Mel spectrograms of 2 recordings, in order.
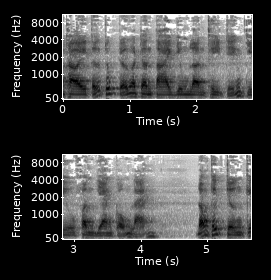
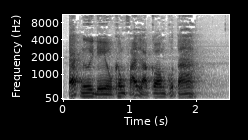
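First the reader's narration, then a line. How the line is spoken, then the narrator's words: Flushed, angry loud shout. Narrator (Vietnamese): Bất giác đỏ bừng nét mặt, sau cùng tức giận quát lớn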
